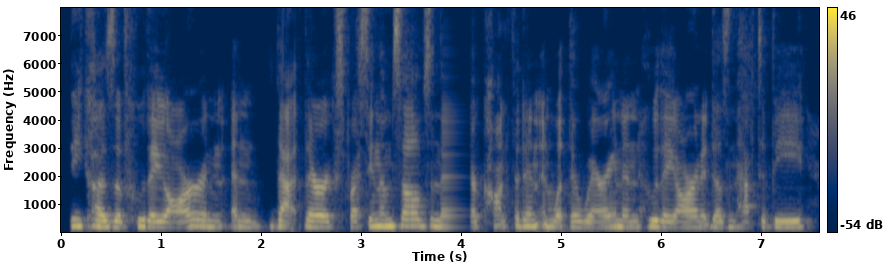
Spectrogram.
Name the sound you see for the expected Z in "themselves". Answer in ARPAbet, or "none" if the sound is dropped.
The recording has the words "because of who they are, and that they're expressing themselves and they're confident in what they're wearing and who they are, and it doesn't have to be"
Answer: Z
